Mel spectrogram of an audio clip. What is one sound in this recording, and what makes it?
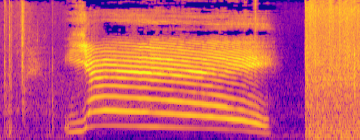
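A young boy sings out a long, loud note up close that slowly drops in pitch.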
